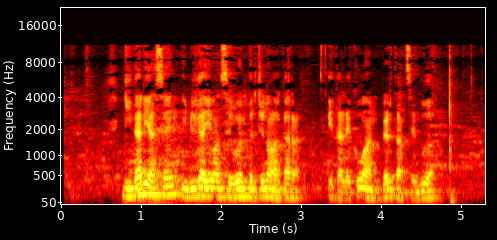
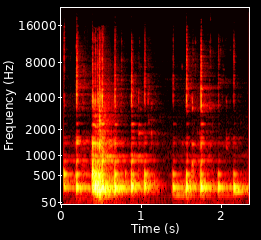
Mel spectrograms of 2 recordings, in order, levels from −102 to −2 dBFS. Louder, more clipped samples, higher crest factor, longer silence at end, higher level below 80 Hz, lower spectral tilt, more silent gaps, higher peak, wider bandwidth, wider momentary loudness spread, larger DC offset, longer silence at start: second, -25 LUFS vs -22 LUFS; neither; about the same, 22 dB vs 22 dB; first, 0.4 s vs 0 s; first, -62 dBFS vs -72 dBFS; second, -4.5 dB/octave vs -6.5 dB/octave; neither; second, -4 dBFS vs 0 dBFS; about the same, 11.5 kHz vs 11.5 kHz; second, 14 LU vs 17 LU; neither; first, 0.6 s vs 0.05 s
